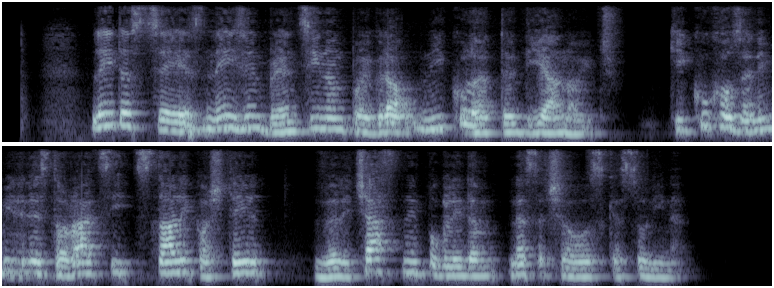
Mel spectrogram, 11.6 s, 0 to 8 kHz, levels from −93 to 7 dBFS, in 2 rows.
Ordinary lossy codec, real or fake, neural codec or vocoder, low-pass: AAC, 48 kbps; fake; codec, 16 kHz, 0.4 kbps, LongCat-Audio-Codec; 7.2 kHz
